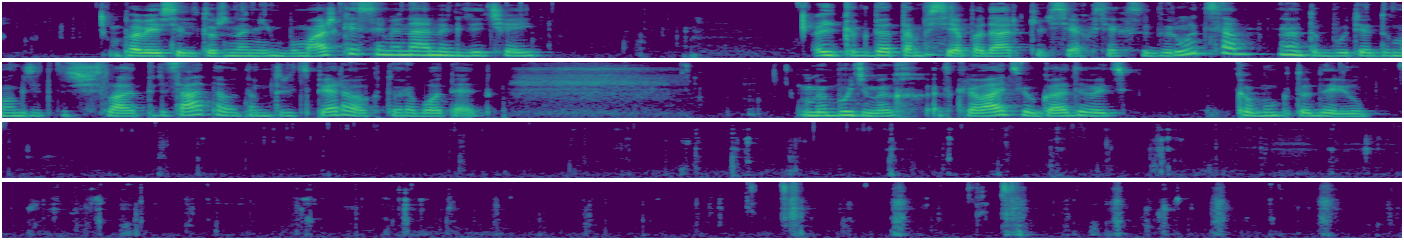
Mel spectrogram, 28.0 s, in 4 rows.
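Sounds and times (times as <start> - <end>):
cucumber crunching: 14.0 - 28.0
wet chewing clicks: 20.6 - 28.0.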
